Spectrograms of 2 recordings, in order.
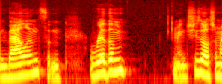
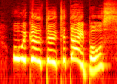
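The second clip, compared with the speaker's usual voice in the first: loud, very high-pitched cartoon voice; 12 dB louder than usual. Showing the voice a mermaid had that wasn't hers, Pinky from Pinky and the Brain voice. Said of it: "like Pinky from Pinky and the Brain".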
